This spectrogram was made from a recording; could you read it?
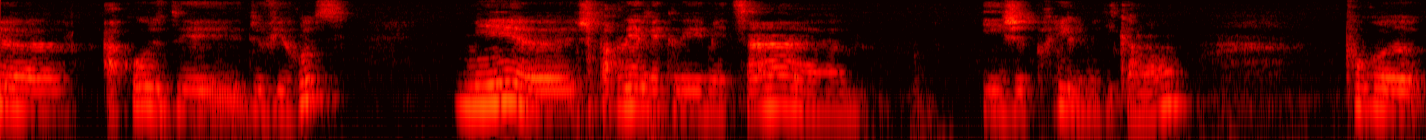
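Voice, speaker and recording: A woman giving a hesitant anonymous testimony, her voice pitch-shifted deeper to hide who she is. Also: vocal fry, dark tone, reverberant, distant mic, slight background noise, low-quality recording. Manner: halting, hesitant, with many restarts and fillers. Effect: voice pitch-shifted deeper to disguise it. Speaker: anonymous interviewee. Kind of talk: personal testimony.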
